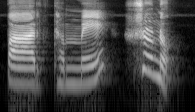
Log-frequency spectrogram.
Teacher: पार्थ मे शृणु, शेवटचा णू पटकन म्हणायचा, ऱ्हस्व आहे म्हणून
